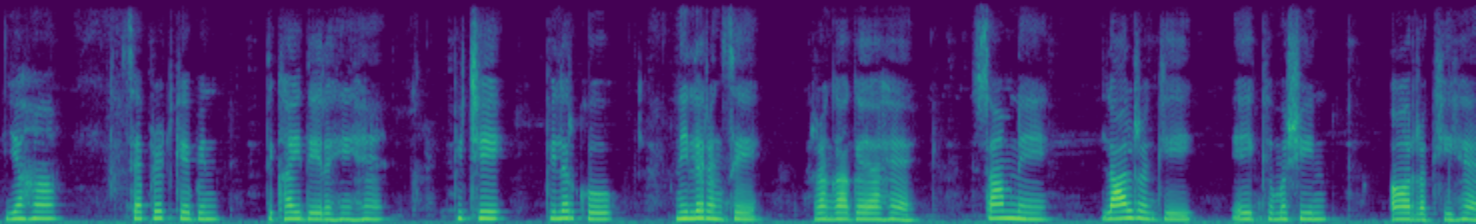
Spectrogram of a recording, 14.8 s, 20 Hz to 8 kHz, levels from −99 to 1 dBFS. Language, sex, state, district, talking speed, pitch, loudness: Angika, male, Bihar, Madhepura, 100 wpm, 220 Hz, -27 LUFS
